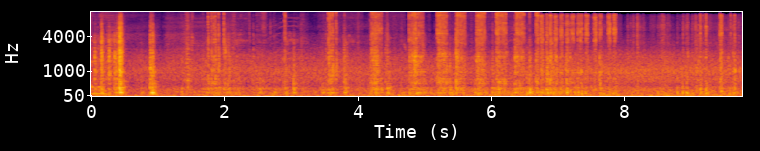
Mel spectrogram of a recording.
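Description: Ratchet wrench clicking in quick runs as a 10 mm bolt is undone, the clicks coming faster in the second half, with two louder knocks in the first second.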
